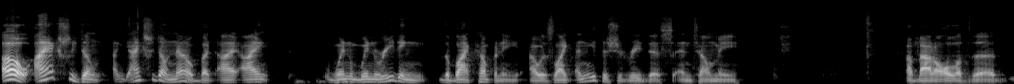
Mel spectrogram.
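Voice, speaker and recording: A man hosting a livestream, chatting casually in a lively, rambling way. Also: on the low side, normal speed, no room sound, clean studio sound. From Canada. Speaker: streamer host.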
